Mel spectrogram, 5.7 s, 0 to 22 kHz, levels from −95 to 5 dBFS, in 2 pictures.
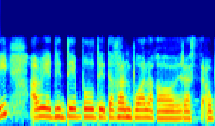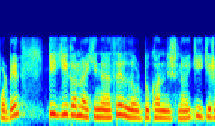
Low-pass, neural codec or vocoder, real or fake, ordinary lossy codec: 7.2 kHz; codec, 16 kHz, 2 kbps, X-Codec, HuBERT features, trained on LibriSpeech; fake; none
